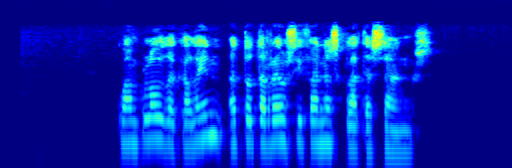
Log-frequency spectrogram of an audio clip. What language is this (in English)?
Catalan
